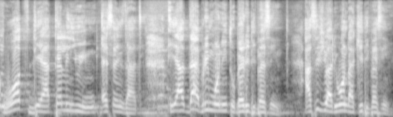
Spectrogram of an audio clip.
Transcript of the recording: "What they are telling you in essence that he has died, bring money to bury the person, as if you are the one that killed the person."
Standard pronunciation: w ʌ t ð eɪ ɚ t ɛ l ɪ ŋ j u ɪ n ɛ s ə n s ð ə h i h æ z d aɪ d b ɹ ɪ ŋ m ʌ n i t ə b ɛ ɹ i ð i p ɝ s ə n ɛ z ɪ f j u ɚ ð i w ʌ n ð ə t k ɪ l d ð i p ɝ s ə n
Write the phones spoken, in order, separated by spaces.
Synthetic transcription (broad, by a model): w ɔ t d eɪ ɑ t ɛ l ɪ ŋ j u ɪ n ɛ s ə n s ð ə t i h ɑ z d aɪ b ɹ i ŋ m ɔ n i t ə b ɛ ɹ i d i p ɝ s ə n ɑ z ɪ f j u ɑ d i w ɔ n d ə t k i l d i p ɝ s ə n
